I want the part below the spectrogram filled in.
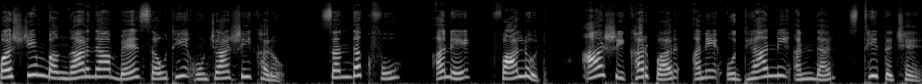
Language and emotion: Gujarati, neutral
